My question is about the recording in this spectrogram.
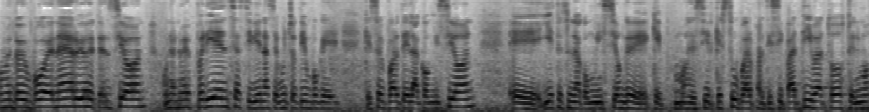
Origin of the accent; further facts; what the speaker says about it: Argentina; somos argentinos, descendientes de vascos.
